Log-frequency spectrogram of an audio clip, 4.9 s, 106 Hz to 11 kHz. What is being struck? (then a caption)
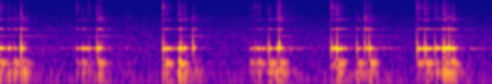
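Glass fish bowl. Long black-polished nails of both hands tap the sides and neck of a large, empty, clear glass fish bowl, which is hollow. Six quick bursts of two to four light clinks each give a glassy ping around 770 Hz with a faint brighter overtone. Each tap dies away almost at once, leaving short gaps of near-silence between bursts.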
